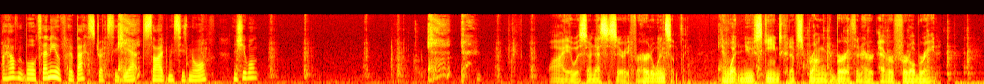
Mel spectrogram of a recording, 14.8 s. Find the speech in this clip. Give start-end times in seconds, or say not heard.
0.0-3.9, 8.2-14.7.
